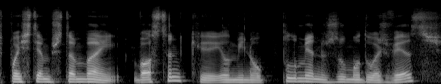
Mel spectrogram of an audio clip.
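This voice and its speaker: On a very clean recording with a silent background, a man speaks at a fairly low pitch. He has an unremarkable speaking voice, with ordinary pitch variation. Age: 20s. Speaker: NBA fan page creator. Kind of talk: casual chat.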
